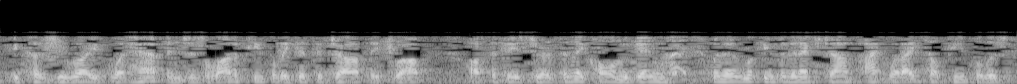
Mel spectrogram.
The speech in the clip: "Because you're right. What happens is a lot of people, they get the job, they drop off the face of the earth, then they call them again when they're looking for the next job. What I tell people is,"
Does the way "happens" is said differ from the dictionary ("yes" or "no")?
no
